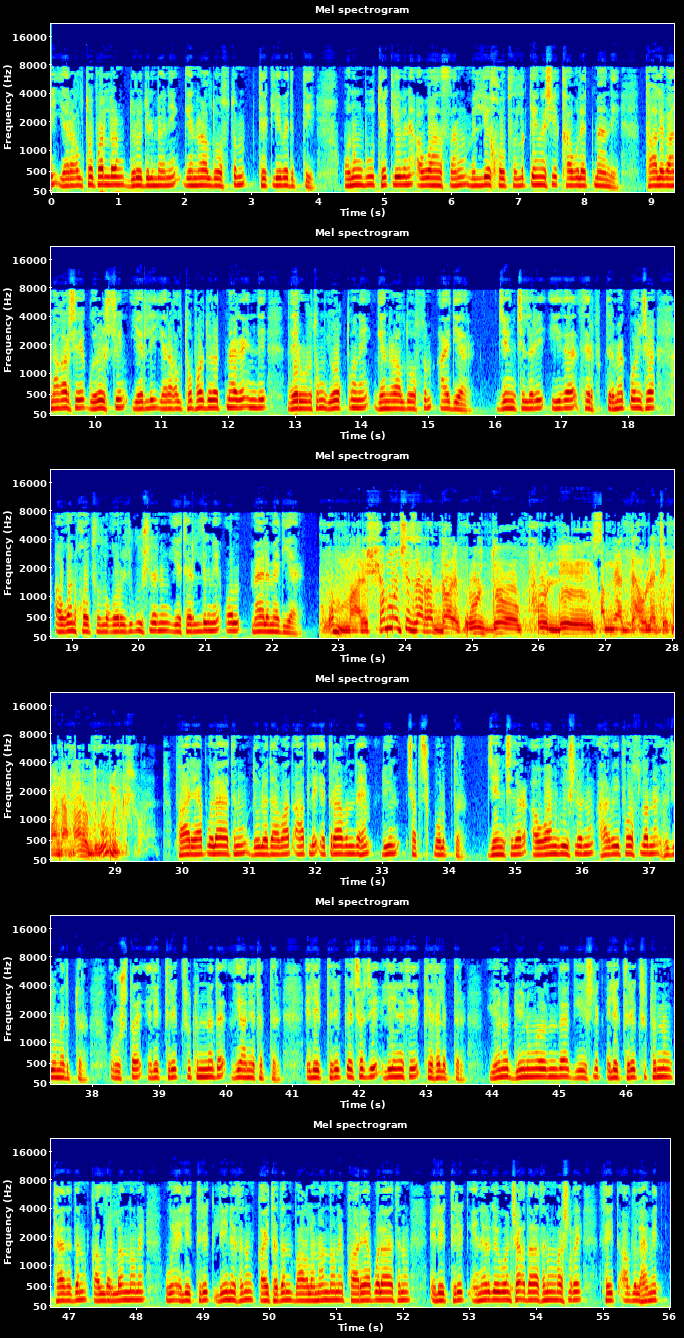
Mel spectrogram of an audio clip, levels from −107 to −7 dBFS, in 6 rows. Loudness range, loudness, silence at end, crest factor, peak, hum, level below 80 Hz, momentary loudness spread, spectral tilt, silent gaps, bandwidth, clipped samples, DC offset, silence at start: 3 LU; -18 LUFS; 0.2 s; 12 dB; -4 dBFS; none; -56 dBFS; 7 LU; -7 dB/octave; none; 8 kHz; under 0.1%; under 0.1%; 0 s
